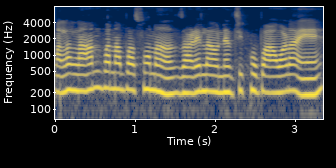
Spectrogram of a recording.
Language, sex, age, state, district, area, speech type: Marathi, female, 45-60, Maharashtra, Akola, urban, spontaneous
